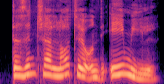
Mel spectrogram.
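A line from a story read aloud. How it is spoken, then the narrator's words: Called out. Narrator (German): rief Clara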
